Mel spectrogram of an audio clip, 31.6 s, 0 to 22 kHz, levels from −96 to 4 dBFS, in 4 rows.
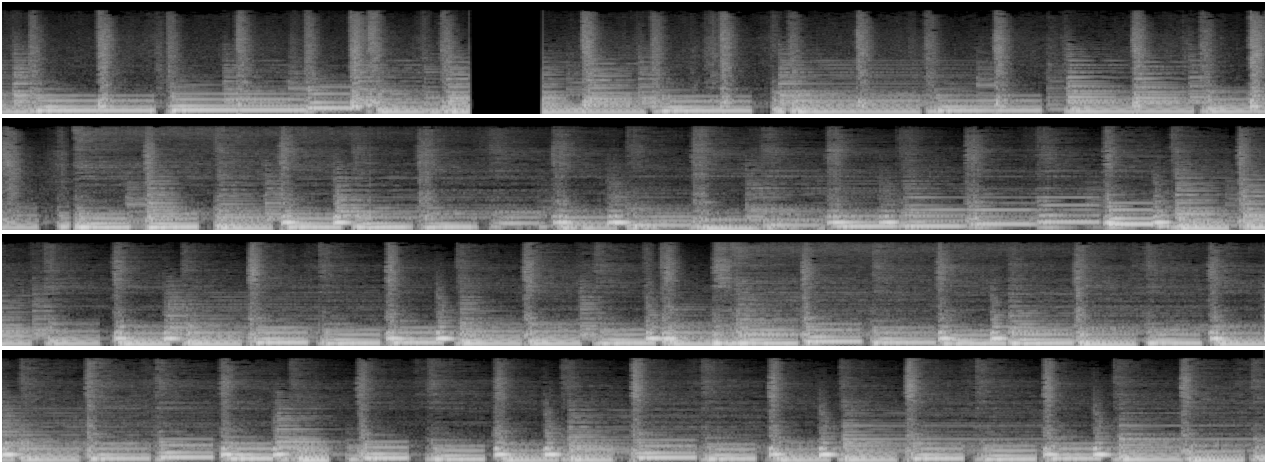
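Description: The player ran out of downloaded audio at 2.93 s, causing a rebuffering stall: the sound drops to silence until 3.39 s, then resumes exactly where it stopped, adding about 0.46 s. From 10.2 s to 14.8 s, a channel delay (doubling) holds one channel 40 ms late before the two are summed, so the audio is heard twice at equal level, as a close, thickened slap.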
